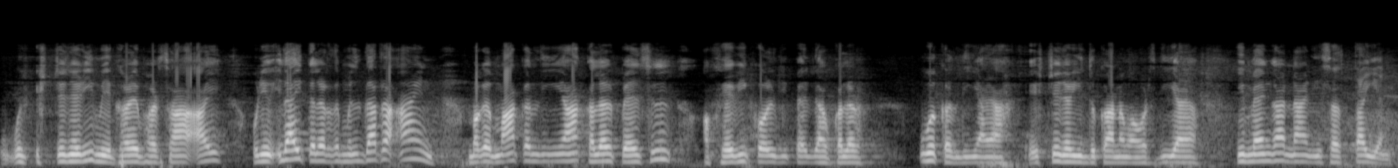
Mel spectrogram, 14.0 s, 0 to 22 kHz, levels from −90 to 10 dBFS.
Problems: constant background noise, echo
